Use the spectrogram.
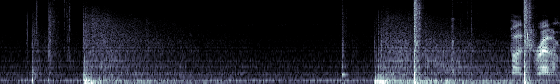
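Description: Scattered sharp gunshots and heavy blasts in an outdoor mock battle setting, isolated cracks spaced irregularly with echoing decays, a louder cluster near the end, and a voice faintly audible.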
